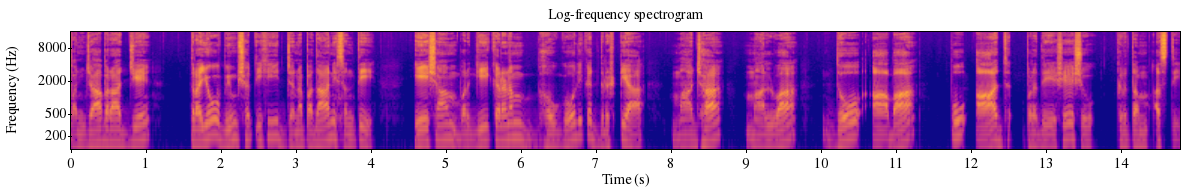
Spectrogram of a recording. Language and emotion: Sanskrit, neutral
